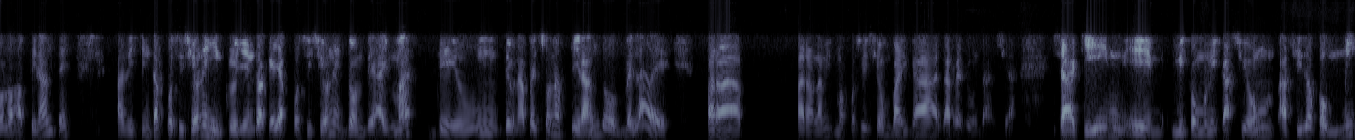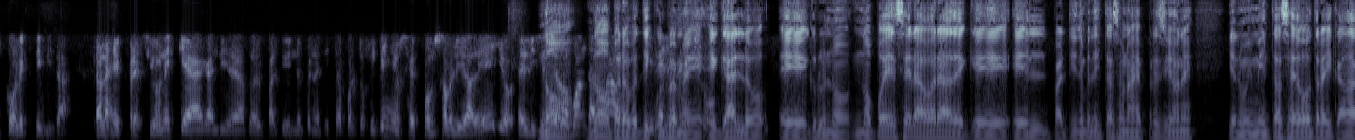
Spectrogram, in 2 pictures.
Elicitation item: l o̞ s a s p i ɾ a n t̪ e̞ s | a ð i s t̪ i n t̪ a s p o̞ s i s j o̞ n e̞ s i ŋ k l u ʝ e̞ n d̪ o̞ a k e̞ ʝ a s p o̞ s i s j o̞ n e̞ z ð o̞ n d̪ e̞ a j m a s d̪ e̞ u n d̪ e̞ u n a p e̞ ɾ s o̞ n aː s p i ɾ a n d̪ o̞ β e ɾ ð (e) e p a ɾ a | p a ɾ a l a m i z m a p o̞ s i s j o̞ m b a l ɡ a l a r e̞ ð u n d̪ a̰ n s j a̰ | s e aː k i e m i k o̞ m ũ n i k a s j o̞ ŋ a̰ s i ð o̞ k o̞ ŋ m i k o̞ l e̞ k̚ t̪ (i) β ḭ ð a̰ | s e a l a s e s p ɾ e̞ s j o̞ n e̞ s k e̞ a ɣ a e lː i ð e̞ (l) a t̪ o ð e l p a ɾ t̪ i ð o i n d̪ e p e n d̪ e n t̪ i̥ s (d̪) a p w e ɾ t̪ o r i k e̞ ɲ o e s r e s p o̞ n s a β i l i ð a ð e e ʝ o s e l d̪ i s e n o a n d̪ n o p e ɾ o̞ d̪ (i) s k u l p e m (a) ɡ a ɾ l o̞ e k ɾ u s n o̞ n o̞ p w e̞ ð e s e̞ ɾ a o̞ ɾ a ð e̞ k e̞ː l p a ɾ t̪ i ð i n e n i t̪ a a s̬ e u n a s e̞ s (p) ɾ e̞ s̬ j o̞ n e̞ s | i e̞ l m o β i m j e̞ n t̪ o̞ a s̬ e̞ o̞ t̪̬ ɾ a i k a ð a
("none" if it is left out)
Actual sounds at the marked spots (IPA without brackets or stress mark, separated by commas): a, i, ɾ, t̪, i, e, p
